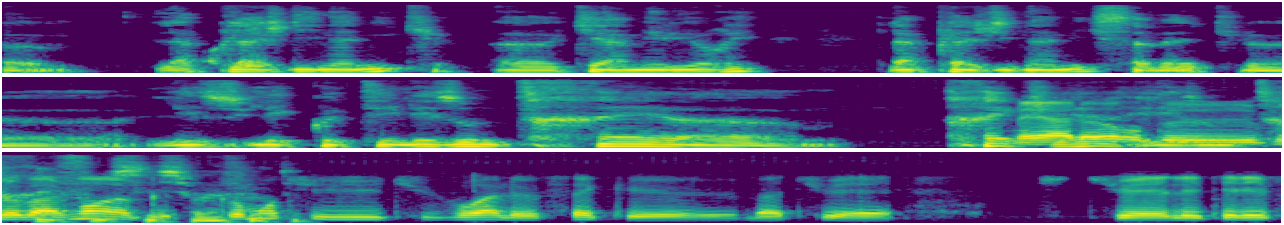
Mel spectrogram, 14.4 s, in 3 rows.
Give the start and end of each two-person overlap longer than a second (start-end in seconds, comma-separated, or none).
8.6-10.6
